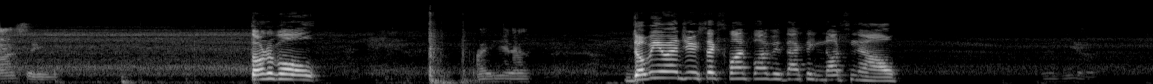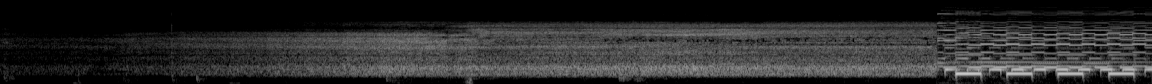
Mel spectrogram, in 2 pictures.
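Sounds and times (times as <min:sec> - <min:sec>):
radio static hiss: 0:00.0 - 0:03.2
electronic beeping tune: 0:20.9 - 0:23.0.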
